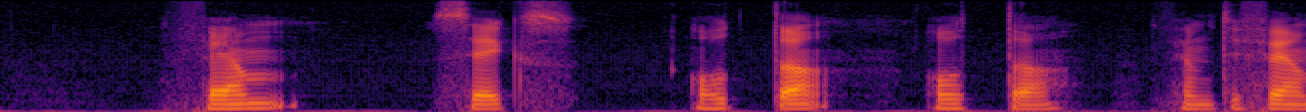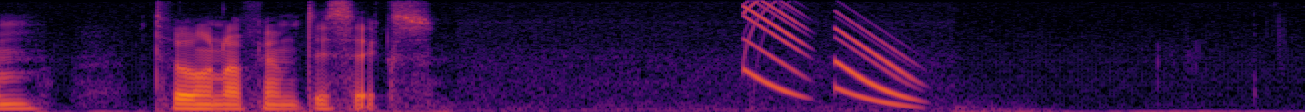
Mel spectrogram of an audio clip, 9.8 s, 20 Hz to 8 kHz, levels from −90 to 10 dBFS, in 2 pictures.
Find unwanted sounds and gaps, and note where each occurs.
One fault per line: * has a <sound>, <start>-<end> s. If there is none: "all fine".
* has a chirp, 7.7-8.4 s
